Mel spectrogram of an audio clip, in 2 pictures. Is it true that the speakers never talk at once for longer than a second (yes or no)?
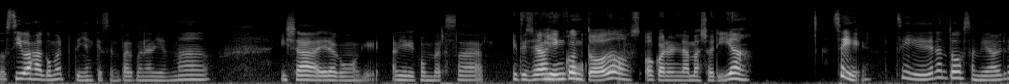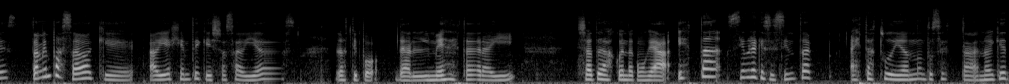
yes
